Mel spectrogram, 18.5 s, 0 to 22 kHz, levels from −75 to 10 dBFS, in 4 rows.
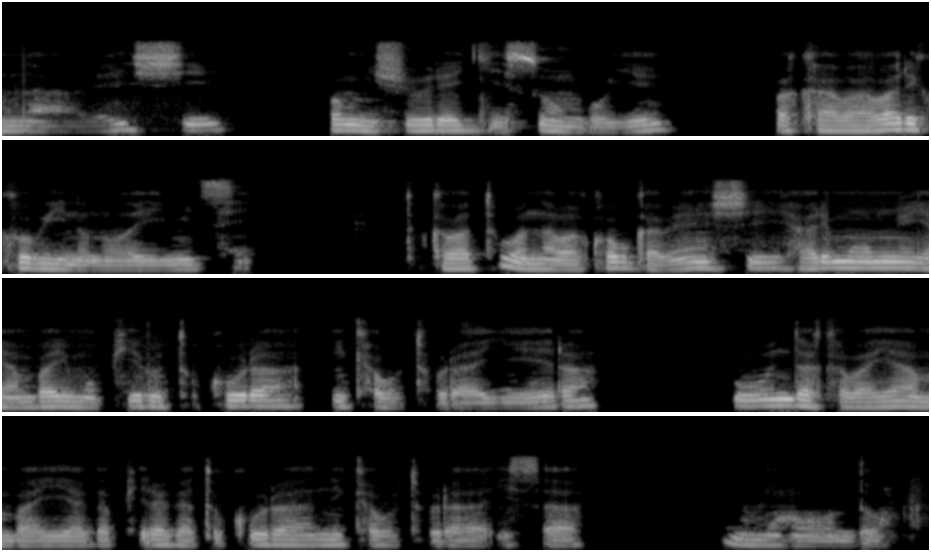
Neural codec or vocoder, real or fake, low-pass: none; real; 7.2 kHz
